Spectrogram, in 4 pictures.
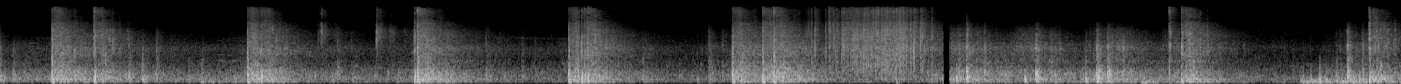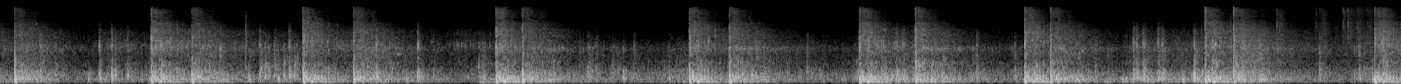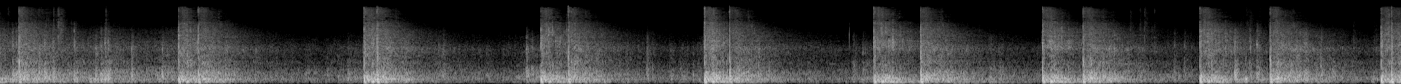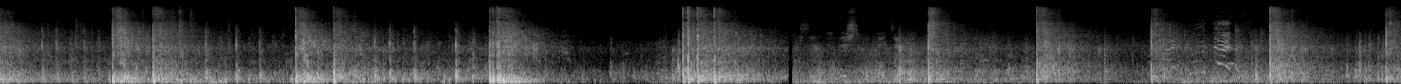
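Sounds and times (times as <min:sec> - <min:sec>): firework cake bangs: 0:13.0 - 0:30.6, 0:36.6 - 0:56.0.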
